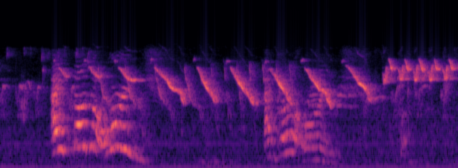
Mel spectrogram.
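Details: Spanish Timbrado canary delivering rapid trilled sequences of descending sweeps, rich in lower overtones, closing with a quick high rattle; a faint hum runs underneath.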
